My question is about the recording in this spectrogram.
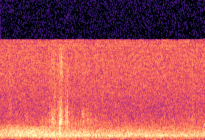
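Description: Quiet, steady outdoor background hiss, with a faint brief scuff about half a second in.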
